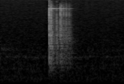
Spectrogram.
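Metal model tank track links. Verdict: Plated.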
